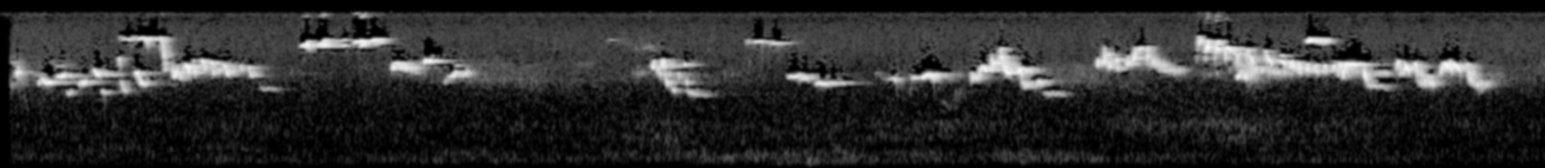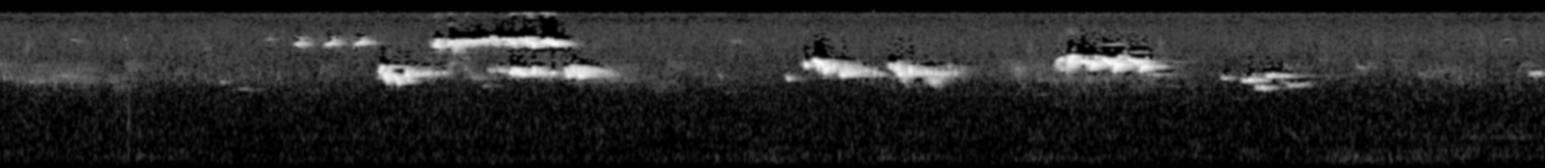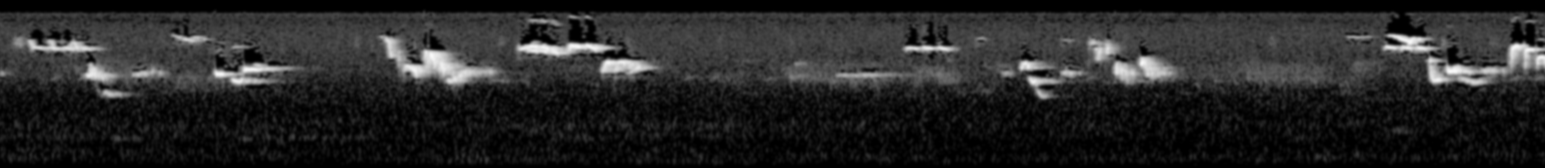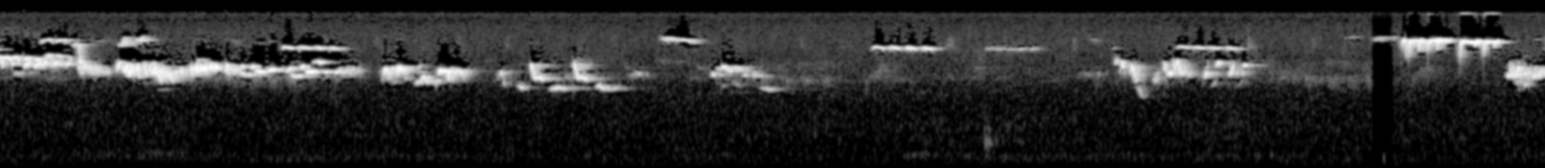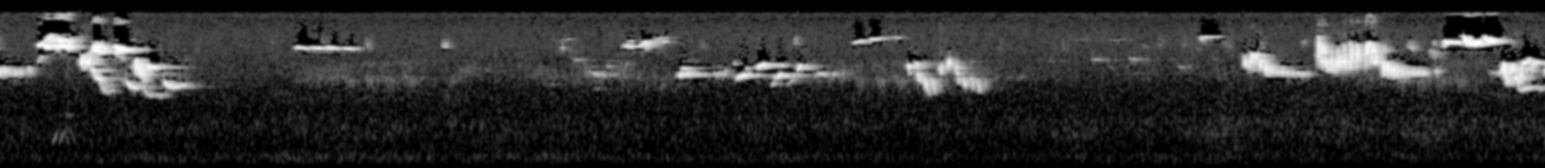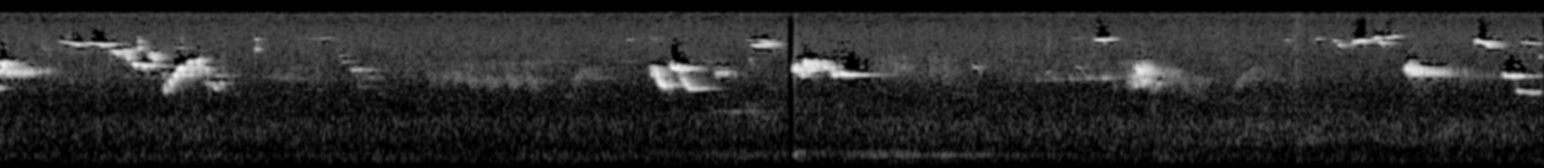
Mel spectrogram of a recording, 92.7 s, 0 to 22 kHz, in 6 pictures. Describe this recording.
filtered sound bird 1
Edited from a sound that I uploaded recently. I removed the sound of something tapping the microphone. Sound of birds in a forest. recorded with a phone and edited in audacity.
